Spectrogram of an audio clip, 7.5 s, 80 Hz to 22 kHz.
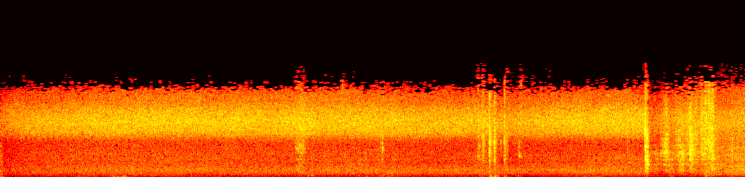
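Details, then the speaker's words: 2004 Renault Megane automatic (tiptronic) with the 1.6 litre 16-valve engine, cam belt replaced at 124,000 km. It cranks, catches quickly and settles into a steady, even idle with no knocks or misses; it sounds like it should. "there you go sounds like it should"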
